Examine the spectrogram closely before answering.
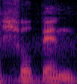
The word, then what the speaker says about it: Chopin: हम चोपिना, लेकिन यहाँ पर बोला जाता है शोपेन। तो पोलैंड में जो भाषा है वो पॉलिश बोली जाती है और पॉलिश की प्रोनाउंसिएशन थोड़ी सी अलग मिलेगी।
